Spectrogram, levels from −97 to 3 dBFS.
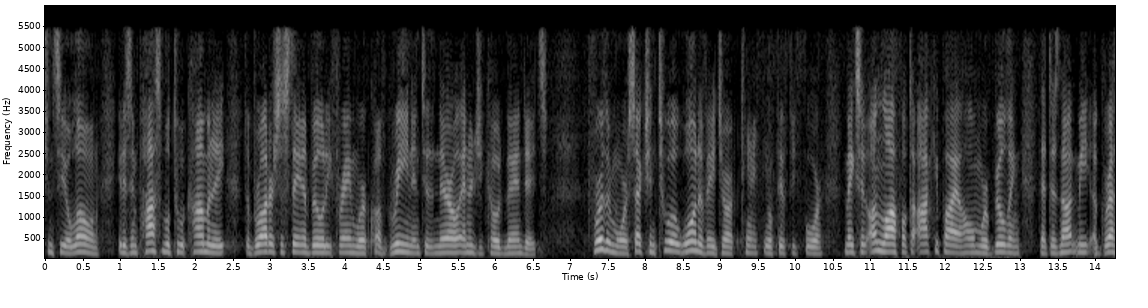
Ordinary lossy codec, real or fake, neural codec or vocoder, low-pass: MP3, 48 kbps; fake; codec, 16 kHz in and 24 kHz out, 0.9 kbps, LongCat-Audio-Codec, fine tuned four codebook decoder; 5.4 kHz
